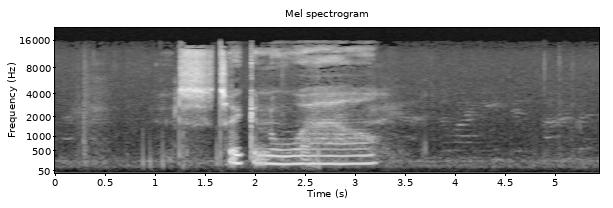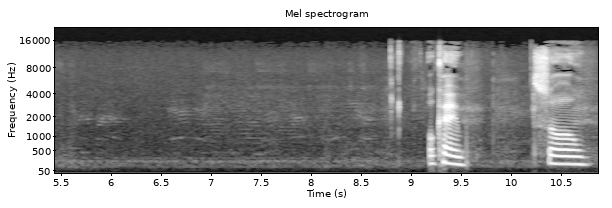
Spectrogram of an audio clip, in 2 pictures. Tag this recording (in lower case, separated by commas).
speech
